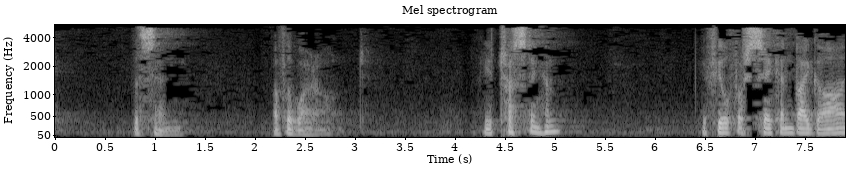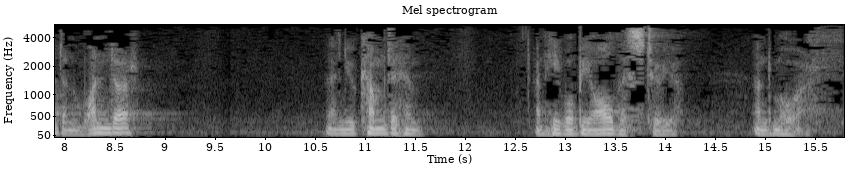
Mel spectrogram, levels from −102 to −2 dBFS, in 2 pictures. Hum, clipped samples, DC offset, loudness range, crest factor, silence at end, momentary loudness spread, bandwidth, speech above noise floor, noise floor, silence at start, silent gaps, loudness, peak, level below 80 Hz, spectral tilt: none; under 0.1%; under 0.1%; 7 LU; 24 dB; 0 s; 15 LU; 5.4 kHz; 32 dB; -64 dBFS; 0 s; none; -33 LUFS; -12 dBFS; -54 dBFS; -6 dB/octave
